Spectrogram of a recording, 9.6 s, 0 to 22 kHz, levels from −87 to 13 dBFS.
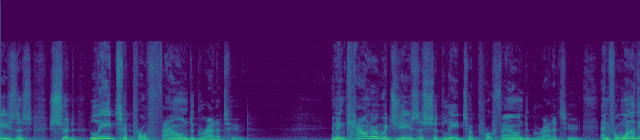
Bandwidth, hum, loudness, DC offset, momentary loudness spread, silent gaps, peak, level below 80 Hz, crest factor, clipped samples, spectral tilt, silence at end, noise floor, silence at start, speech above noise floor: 15.5 kHz; none; -23 LUFS; under 0.1%; 13 LU; none; -8 dBFS; -58 dBFS; 16 dB; under 0.1%; -6 dB/octave; 0 s; -61 dBFS; 0 s; 38 dB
